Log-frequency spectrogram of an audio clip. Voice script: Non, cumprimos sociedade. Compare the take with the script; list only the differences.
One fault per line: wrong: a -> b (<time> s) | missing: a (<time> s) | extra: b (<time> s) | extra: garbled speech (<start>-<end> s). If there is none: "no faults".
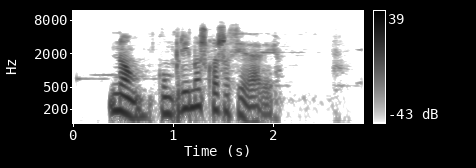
extra: coa (1.4 s)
